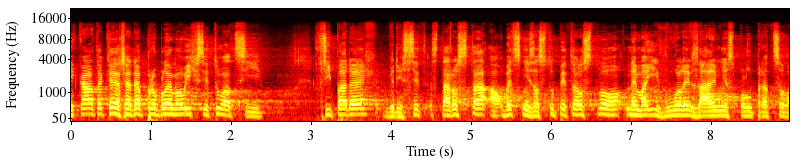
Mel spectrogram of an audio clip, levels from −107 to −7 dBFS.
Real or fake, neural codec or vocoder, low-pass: fake; vocoder, 44.1 kHz, 128 mel bands, Pupu-Vocoder; 14.4 kHz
